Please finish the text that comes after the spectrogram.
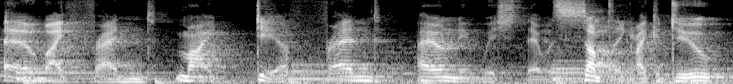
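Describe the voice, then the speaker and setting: An actor playing a gentle, sorrowful middle-aged jailer and father, halting and emotional, in an audio drama. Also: on the low side, natural voice. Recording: echoey room, loud music bed.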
